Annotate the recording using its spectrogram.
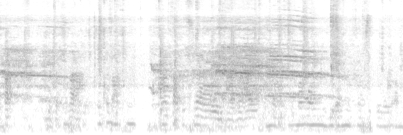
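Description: Roosters crowing: one long crow trailing off about a second and a half in, then another long crow lasting about three seconds.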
